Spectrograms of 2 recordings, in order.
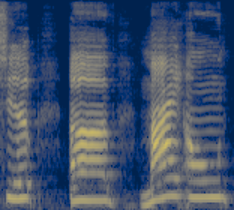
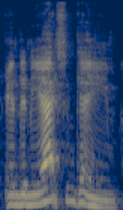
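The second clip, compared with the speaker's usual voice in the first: ordinary talk, nothing marked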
